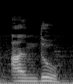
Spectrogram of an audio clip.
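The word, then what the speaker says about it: undo: En inglés deshacer se pronuncia andú.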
